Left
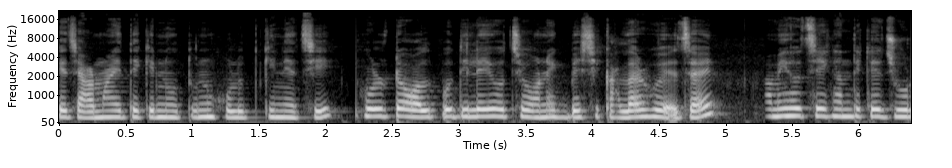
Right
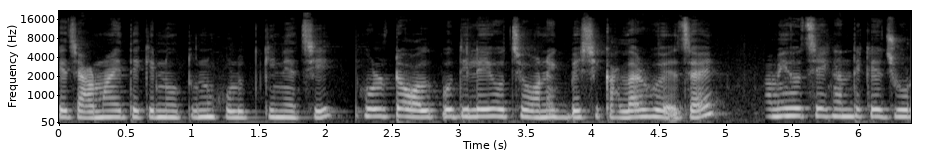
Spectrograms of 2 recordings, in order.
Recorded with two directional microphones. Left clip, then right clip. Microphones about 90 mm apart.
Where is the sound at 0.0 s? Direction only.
30° left (ahead or behind).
